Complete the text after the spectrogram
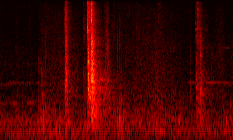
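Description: The metal bars of a birdcage rattle with sharp clinks.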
